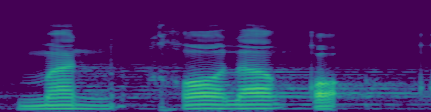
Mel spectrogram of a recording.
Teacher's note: mati ya ala Yamu Man khq nun sukun bertumbuhan Kha izhar jadi dibaca Nun sukunnya jelas tanpa dengung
